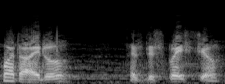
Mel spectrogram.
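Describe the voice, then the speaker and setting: A man playing Ebenezer Scrooge, an anguished, excitable miserly old man who repeats his words, in 1930s radio drama style. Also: medium pitch, unhurried, vocal fry, a little hiss or hum. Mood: defensive pleading. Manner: agitated, repeats words emphatically. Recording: muffled vintage radio recording, music behind.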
